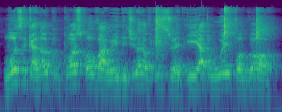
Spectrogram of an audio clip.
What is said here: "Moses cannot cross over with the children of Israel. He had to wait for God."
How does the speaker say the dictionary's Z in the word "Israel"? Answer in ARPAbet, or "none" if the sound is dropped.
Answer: S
